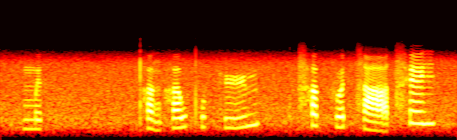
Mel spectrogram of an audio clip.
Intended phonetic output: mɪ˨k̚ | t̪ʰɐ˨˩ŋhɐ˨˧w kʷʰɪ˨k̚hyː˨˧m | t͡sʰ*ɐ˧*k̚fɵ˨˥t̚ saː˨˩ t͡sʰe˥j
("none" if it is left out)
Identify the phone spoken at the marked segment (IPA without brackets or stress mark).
ɐ˧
